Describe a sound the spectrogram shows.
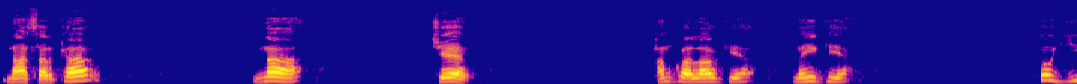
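An elderly man speaks calmly in short phrases with pauses, close to a microphone.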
